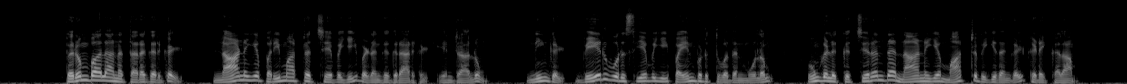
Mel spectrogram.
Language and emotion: Tamil, neutral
